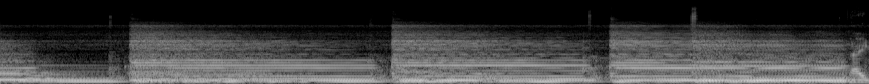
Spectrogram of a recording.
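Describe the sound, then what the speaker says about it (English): Electric guitar rings out a distorted chord three times, each sustained for a couple of seconds, while the low E string is detuned toward drop D; close and loud, no talk. "you want to learn how to do a drop D tuning"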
